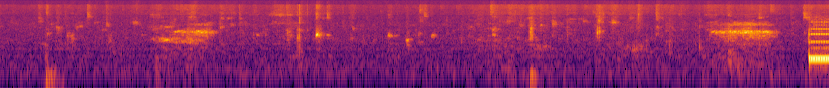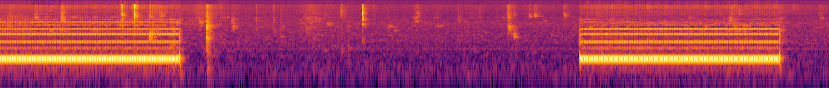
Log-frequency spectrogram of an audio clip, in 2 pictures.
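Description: Outgoing telephone call ringing before it goes to voicemail, two long electronic ringback tones separated by a pause, loud and clean over faint room noise and small clicks.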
